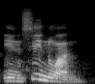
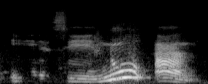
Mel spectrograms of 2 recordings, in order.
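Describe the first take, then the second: First: The stress falls on the syllable si. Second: The stress falls on the syllable nu. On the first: The speaker calls it wrong. "Si tú dices que es esdrújula, estaría acá el acento" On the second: The speaker calls it right. "Está en nu. Ustedes dicen insinúan"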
